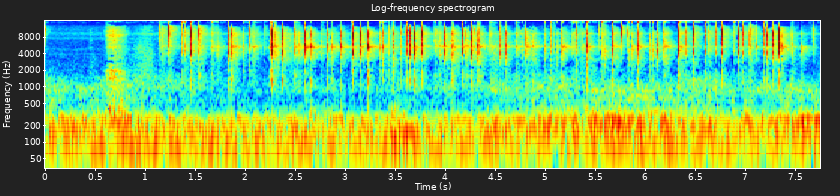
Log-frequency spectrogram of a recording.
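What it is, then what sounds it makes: Glass perfume bottle. Long glittery acrylic nails tap and scratch a small, slim, clear glass perfume bottle with a black cap, partly filled with liquid and held in the hand. A rapid, steady stream of quiet, bright clicking taps and light scratching runs throughout over a faint low hum, with a brief soft brush near the start.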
